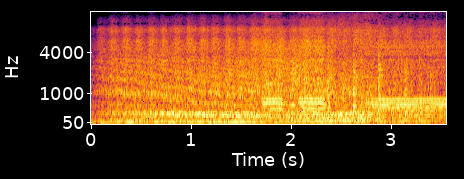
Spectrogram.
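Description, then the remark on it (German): A train rumbles steadily with rolling rail noise, then a horn sounds in sustained tones partway through, loud, with no voices. “Das ist der Corona-Zug, um hier vielleicht mit einem Bild zu arbeiten.”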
